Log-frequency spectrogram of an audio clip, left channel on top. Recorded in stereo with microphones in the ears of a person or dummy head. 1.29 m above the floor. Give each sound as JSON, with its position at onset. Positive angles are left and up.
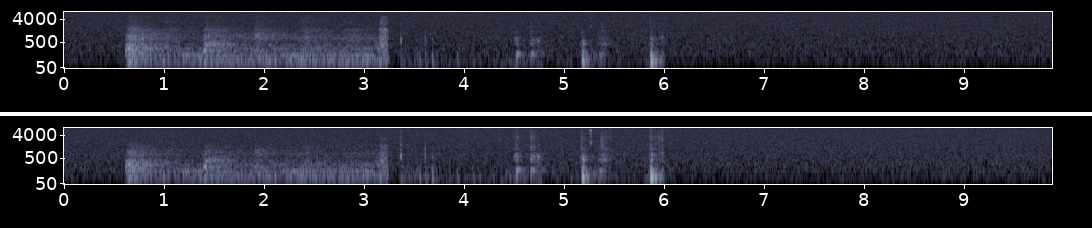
{"t": 0.6, "sound": "running footsteps", "side_deg": 70}
{"t": 3.4, "sound": "a squeak", "side_deg": -85}
{"t": 5.3, "sound": "a finger snap", "side_deg": -55}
